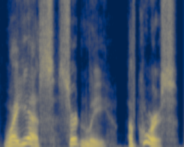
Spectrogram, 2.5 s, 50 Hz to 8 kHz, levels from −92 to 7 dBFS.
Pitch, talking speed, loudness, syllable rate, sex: 180 Hz, 120 wpm, -18 LUFS, 4.0 syllables/s, male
